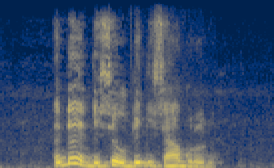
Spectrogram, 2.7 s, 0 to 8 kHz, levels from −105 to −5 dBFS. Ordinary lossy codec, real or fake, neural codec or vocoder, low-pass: Opus, 32 kbps; real; none; 7.2 kHz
